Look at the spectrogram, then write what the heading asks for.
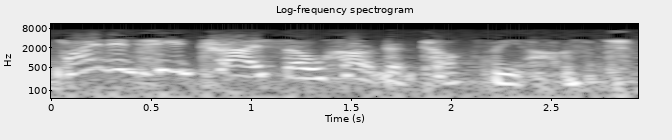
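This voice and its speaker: A woman's voice: high-pitched, huge pitch swings, normal speed. An actress playing an elderly, fussy, stubbornly righteous landlady in a radio drama, with earnest, old-fashioned phrasing. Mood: insistent, earnest. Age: older. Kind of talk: 1970s radio drama acting. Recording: noisy, muffled old radio broadcast.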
